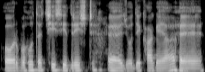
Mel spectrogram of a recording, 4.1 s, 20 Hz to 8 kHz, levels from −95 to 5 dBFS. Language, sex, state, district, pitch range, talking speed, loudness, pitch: Hindi, male, Bihar, Jahanabad, 100-110 Hz, 130 wpm, -19 LUFS, 105 Hz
